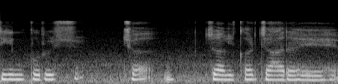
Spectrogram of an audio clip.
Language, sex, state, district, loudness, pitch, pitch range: Hindi, female, Bihar, Saran, -17 LUFS, 225 Hz, 215-225 Hz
